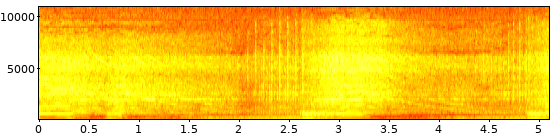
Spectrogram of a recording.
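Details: Husqvarna 261 chainsaw, 21 years old, not run in a long time, during tune-up after carb adjustment (jet opened, set a couple hundred rpm below ~3600 peak, left slightly rich): saw blips up and down, crisp climb, clean drop to steady idle, no bogging; runs healthy.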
